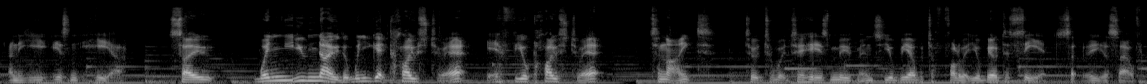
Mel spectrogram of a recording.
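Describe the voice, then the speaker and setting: Low-voiced man as game master. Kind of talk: tabletop game narration and rulings.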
